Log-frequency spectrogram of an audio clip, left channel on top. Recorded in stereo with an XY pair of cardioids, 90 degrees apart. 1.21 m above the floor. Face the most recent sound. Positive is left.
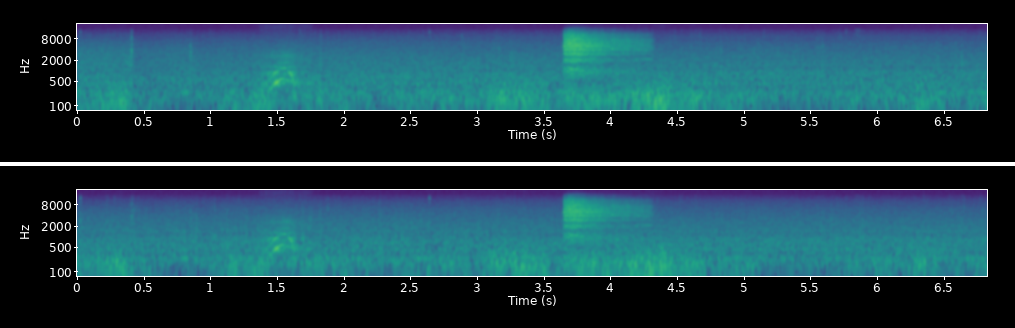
turn(degrees=15)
